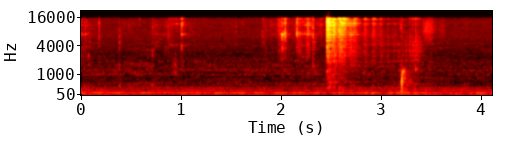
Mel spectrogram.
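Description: Aluminium vial seal and rubber stopper being worked off a glass vial by hand: a few faint clicks, a brief scratchy metallic rattle about halfway through, then a short rising squeak as the rubber stopper comes out of the glass neck.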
